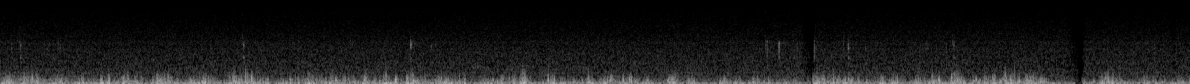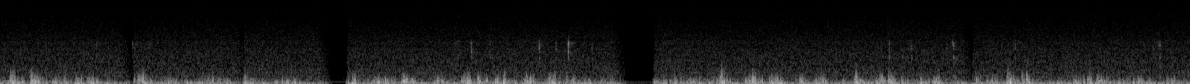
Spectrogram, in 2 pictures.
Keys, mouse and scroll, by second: 1.3 scroll up 1, 8.4 scroll down 1, 11.1 scroll up 1, 17.3 scroll up 1, 21.0 scroll down 1, 22.5 scroll up 1, 23.2 scroll down 1.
